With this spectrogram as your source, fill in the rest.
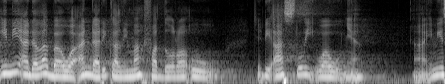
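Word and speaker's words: فَادْرَءُوا: Fadra'u. Ro dibunyikan secara tafkhim karena ro-nya berbaris fathah. Maka bacanya ditebalkan, pangkal lidah dinaikkan. Ro ya. Fadra'u.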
